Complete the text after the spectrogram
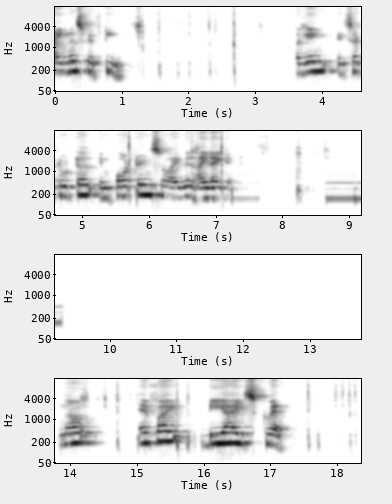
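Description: A man explains calmly into a close microphone, pausing between phrases.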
